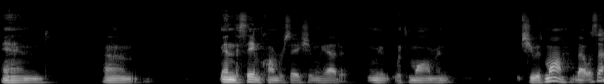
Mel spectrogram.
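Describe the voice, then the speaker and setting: Here a man speaks with a dark, mellow tone. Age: 40s. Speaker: podcast guest sharing life story. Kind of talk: personal storytelling interview. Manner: halting.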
